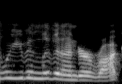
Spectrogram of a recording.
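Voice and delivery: high, fast incredulous friend; rapid high-pitched ribbing; retold disbelief. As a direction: imitate a friend who can't believe it.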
